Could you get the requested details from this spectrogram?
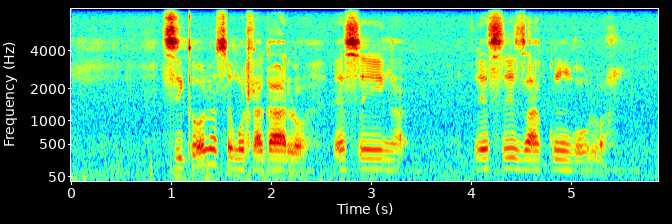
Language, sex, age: Xhosa, female, 28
